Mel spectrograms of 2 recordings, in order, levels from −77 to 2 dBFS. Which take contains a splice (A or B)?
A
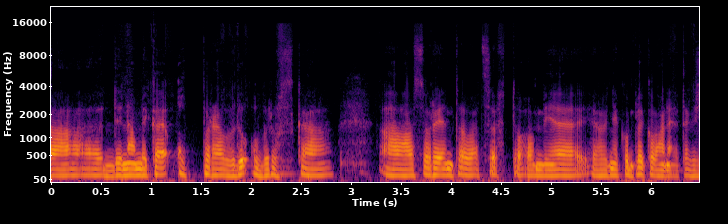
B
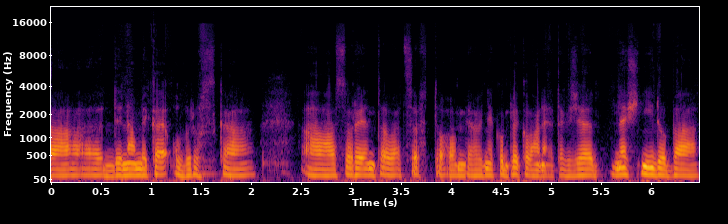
B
